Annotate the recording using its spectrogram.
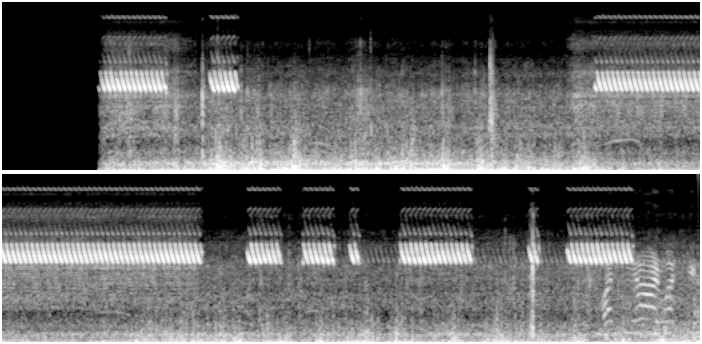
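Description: Wind rumbles loudly past a moving bicycle.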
